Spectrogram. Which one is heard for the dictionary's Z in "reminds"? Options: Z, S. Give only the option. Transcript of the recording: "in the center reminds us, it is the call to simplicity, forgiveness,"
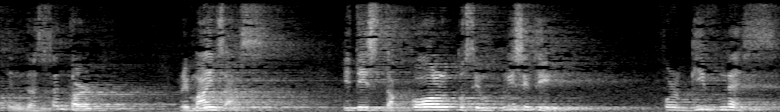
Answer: S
